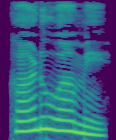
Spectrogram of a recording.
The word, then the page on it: ಕಾಡುವಾಮೆ: kāḍu vāme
